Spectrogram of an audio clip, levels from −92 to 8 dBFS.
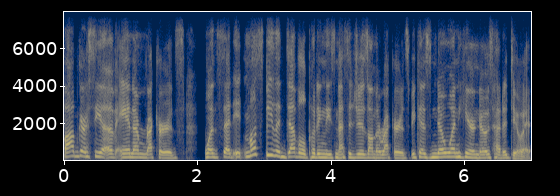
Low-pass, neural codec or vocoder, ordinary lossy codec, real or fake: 7.2 kHz; codec, 16 kHz, 8 kbps, FreqCodec, larger model; Opus, 32 kbps; fake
